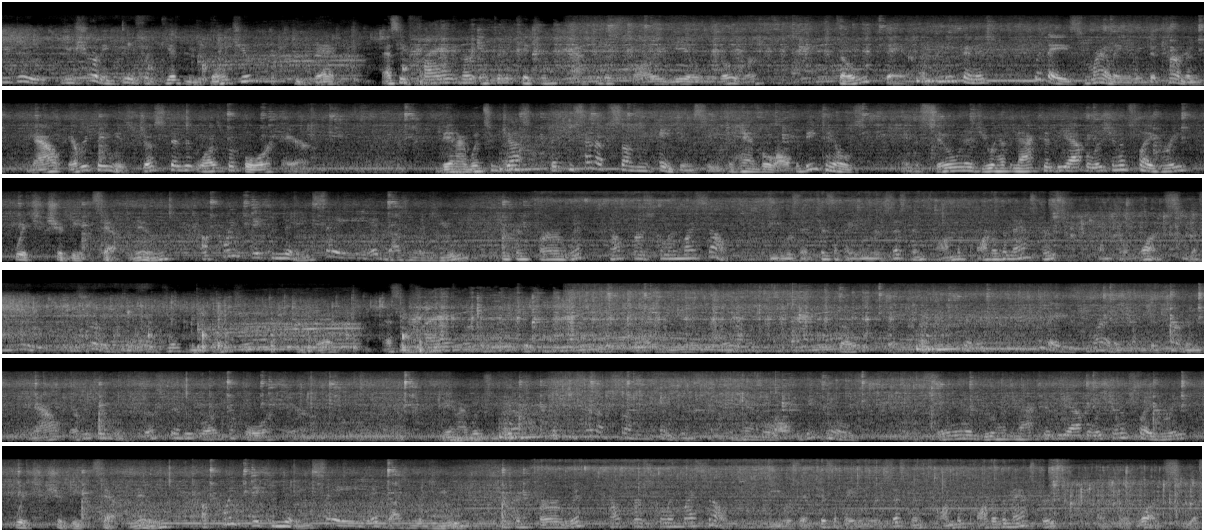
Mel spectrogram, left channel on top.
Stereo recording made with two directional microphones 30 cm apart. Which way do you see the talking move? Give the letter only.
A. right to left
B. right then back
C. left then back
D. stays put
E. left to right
E.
